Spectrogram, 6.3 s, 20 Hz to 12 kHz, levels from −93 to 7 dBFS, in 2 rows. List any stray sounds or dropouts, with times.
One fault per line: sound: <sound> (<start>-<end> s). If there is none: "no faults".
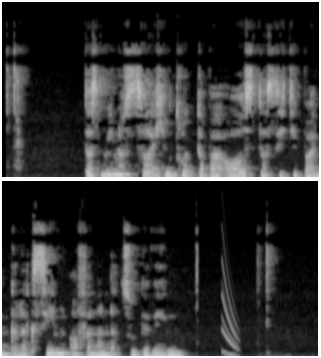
sound: chirp (5.4-5.6 s)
